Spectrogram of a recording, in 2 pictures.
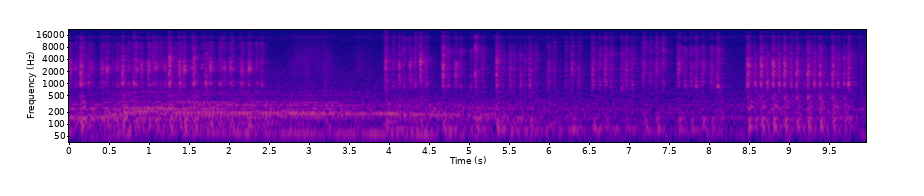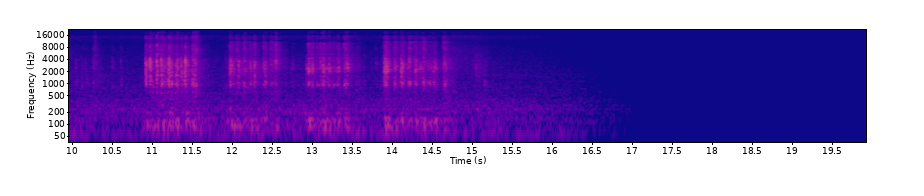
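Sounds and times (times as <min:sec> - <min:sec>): fast mechanical keyboard typing: 0:00.0 - 0:02.5, 0:04.0 - 0:14.8.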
